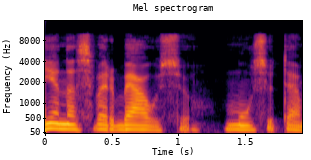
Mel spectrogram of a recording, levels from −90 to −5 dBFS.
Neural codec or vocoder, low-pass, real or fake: none; 9.9 kHz; real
